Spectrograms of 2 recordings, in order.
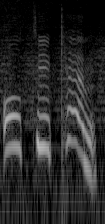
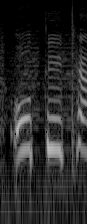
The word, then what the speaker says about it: Otyken: and like a lot of the shouts like, OTYKEN, OTYKEN, and I was like, oh, that's how you pronounce the band's name.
